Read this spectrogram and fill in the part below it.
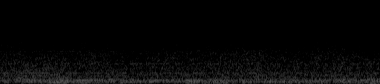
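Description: Waves wash gently against a rocky shore.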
